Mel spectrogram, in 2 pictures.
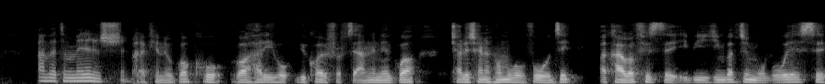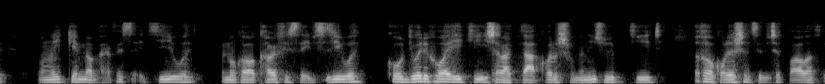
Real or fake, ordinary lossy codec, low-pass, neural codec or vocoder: fake; AAC, 48 kbps; 7.2 kHz; codec, 16 kHz in and 24 kHz out, 0.6 kbps, FocalCodec, streaming, 2048 codes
